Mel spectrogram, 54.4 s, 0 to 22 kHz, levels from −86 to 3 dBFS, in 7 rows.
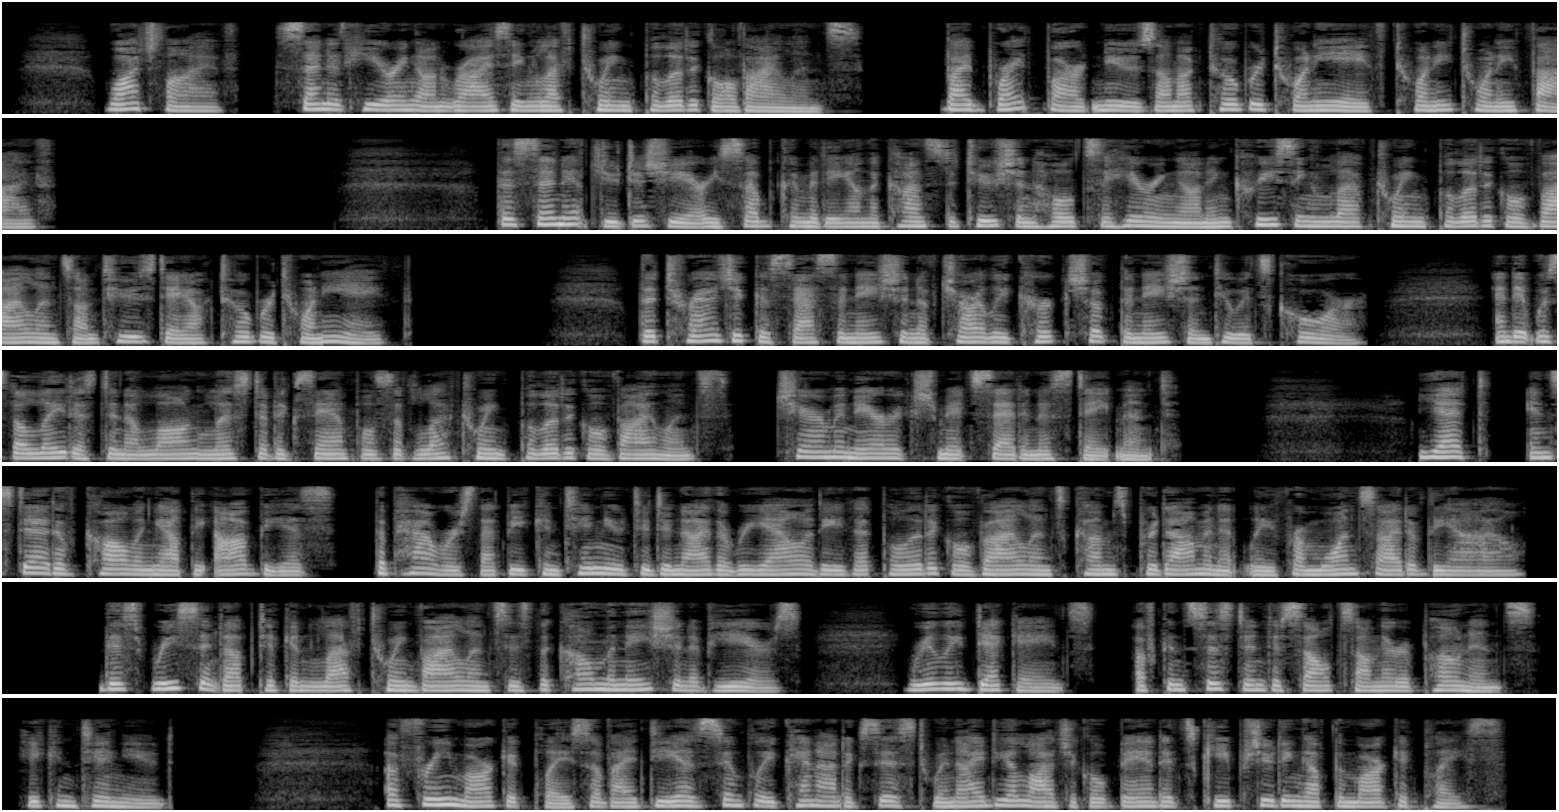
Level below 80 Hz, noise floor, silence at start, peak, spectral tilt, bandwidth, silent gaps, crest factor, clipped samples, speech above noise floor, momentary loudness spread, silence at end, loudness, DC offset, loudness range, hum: -60 dBFS; -58 dBFS; 0.55 s; -6 dBFS; -5 dB/octave; 10.5 kHz; 1.30-1.35 s, 4.34-4.69 s, 8.07-9.44 s, 17.63-18.25 s, 29.26-29.61 s, 38.74-39.37 s, 47.54-47.90 s; 16 dB; under 0.1%; 35 dB; 6 LU; 0.3 s; -23 LUFS; under 0.1%; 3 LU; none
